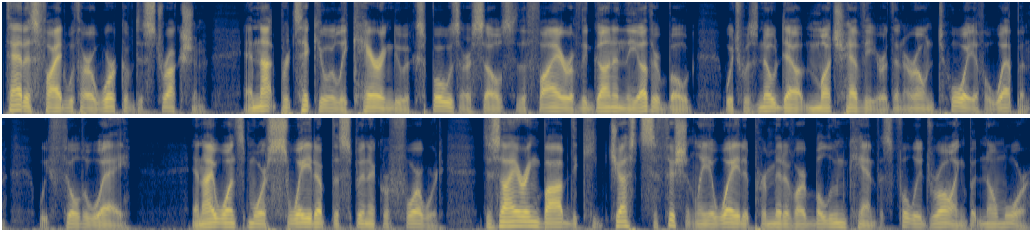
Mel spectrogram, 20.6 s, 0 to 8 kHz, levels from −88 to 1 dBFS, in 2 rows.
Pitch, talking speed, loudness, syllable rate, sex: 90 Hz, 195 wpm, -23 LUFS, 5.3 syllables/s, male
